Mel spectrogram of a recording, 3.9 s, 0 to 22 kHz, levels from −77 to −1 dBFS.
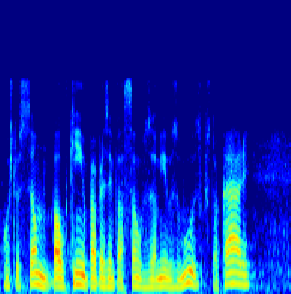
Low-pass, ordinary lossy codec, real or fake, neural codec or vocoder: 7.2 kHz; none; fake; codec, 24 kHz, 0.9 kbps, WavTokenizer, small release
